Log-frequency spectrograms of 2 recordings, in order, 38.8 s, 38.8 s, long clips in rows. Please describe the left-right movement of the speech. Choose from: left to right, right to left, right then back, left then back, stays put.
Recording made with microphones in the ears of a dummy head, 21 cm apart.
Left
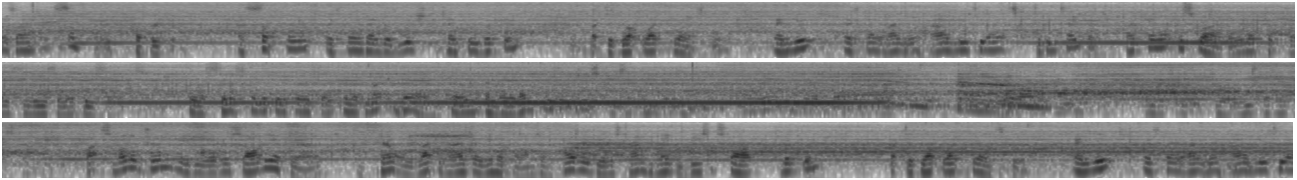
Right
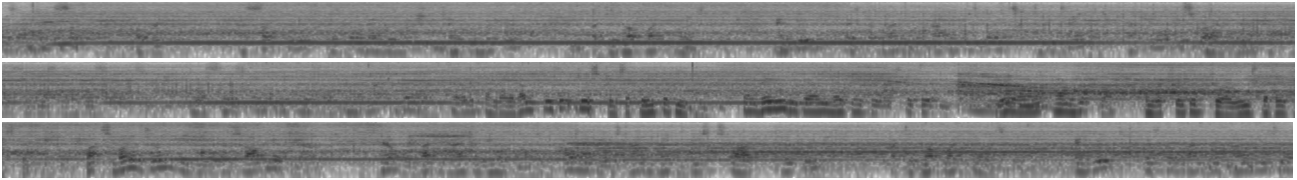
right then back.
